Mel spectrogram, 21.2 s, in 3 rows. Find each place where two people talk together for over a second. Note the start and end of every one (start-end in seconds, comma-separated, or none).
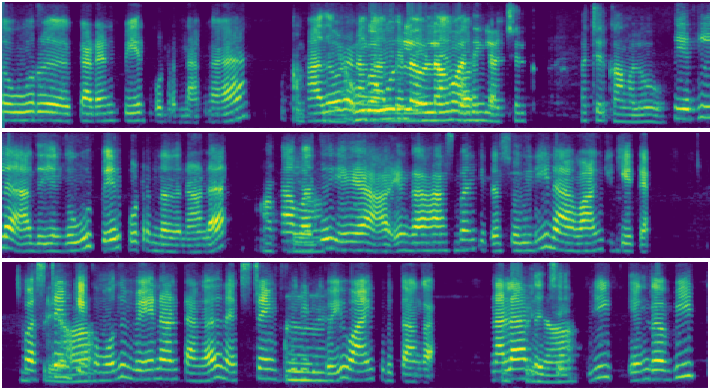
3.1-4.9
